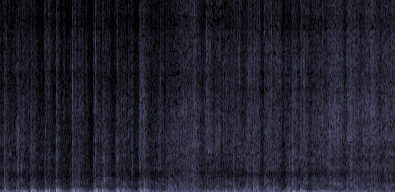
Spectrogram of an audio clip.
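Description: Fingers bend and shake an empty orange padded plastic bubble mailer envelope, crinkling the plastic. Soft low thumps and sharp crackles come close together early on, then settle into a steady, dense, bright crinkling rustle.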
